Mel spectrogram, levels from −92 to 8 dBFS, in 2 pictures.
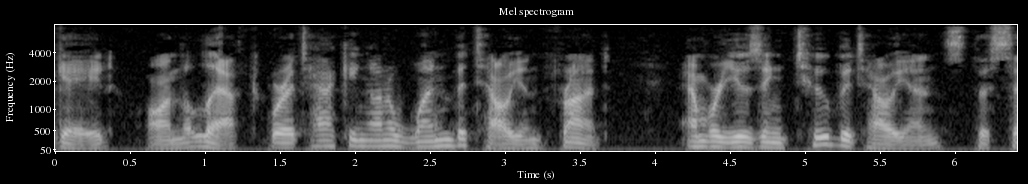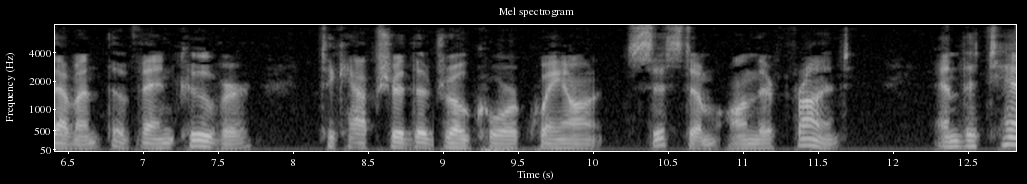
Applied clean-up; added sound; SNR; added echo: none; none; none; none.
